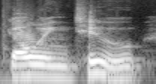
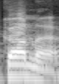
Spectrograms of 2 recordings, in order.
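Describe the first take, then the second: First: It is said as the full form going to. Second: It is said as the reduced form gonna. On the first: "not saying going to" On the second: "Like I just said, gonna"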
